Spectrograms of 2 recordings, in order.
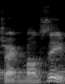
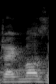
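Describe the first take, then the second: First: The final letter is pronounced zee. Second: The final letter is pronounced zed. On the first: The speaker calls it right. "because that's the name of the show" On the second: The speaker calls it wrong. "It's not"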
